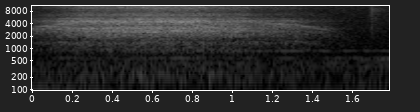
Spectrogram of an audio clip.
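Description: A deep inhaled breath taken during a guided yoga breathing exercise, one long, steady, airy hiss that swells and then slowly fades over nearly two seconds, with no talking.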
